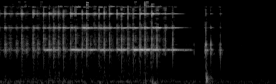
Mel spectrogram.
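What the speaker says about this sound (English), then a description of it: "I'm gonna ring this bell" A handheld bell rings continuously with a bright, shimmering metallic tone for about two seconds, then stops and gives two quick short dings before silence.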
